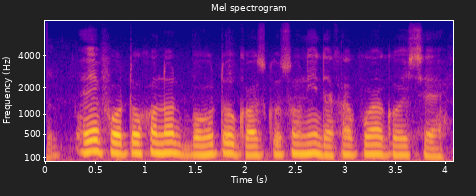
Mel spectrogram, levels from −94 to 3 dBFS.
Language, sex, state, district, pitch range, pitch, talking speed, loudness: Assamese, male, Assam, Sonitpur, 140-165 Hz, 150 Hz, 115 wpm, -15 LUFS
